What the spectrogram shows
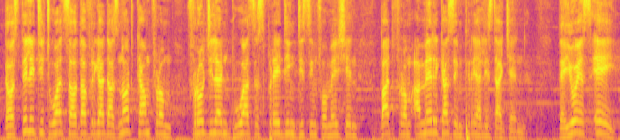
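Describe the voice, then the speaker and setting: Forceful man making a parliamentary speech. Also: high voice, big-room sound. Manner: forceful and declamatory. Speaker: politician.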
